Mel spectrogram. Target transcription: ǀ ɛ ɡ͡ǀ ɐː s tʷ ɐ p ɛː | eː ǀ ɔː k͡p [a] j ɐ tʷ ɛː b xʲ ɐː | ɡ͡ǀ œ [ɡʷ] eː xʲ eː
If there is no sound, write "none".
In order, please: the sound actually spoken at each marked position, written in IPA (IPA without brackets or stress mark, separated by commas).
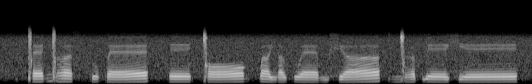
ɐ, ɓ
